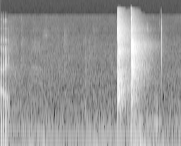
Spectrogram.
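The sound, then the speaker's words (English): Four people with their eyes closed try to clap together in unison: two sharp, loud hand claps land a fraction of a second apart, out of sync, followed by a fainter third smack. A brief voice sound comes at the start, then near silence. “Why you clap twice?”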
